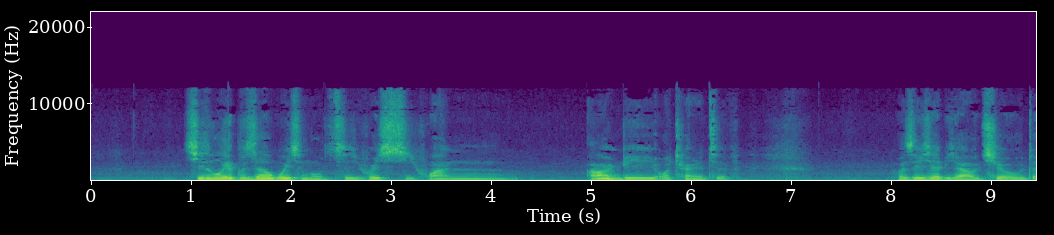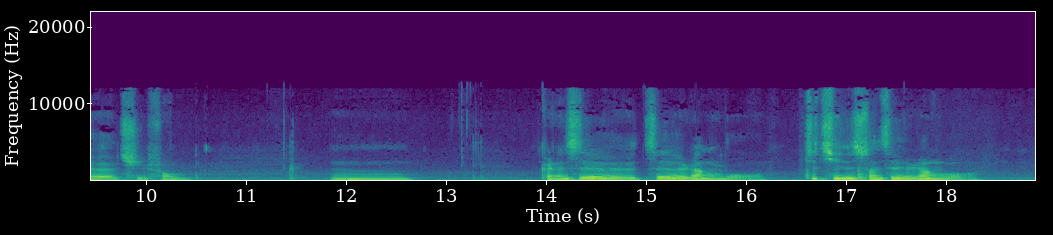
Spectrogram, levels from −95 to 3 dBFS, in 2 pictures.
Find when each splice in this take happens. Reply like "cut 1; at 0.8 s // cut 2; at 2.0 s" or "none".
cut 1; at 16.5 s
